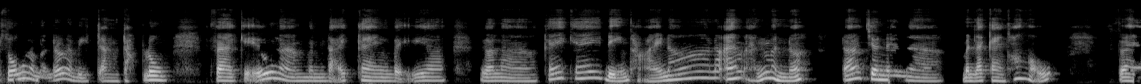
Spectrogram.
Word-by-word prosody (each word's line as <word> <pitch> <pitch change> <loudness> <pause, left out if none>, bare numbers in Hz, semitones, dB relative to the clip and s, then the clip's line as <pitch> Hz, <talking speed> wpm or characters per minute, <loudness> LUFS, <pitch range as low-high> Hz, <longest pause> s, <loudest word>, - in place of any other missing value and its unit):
xuống 225 +6 +3
là 260 - 0
mình 155 -6 -5
rất 225 - +3
là 245 - 0
bị 155 -4 -4
trằn 155 -1 -3
trọc - - -7
luôn 205 -1 +5 0.5
và, 175 -2 +5
kiểu 245 - +3
là, 180 -10 0
mình 165 -1 -3
lại 170 +2 -2
càng 170 -4 +1
bị, - - -2 0.2
à, 175 0 -2 0.4
gọi 165 -2 +1
là, 150 -3 -3
cái 260 +5 0
cái 290 +2 0
điện 160 +1 +4
thoại 150 -5 -3
nó 270 +9 +1
nó 300 - -1
ám 260 +4 +4
ảnh 205 +9 0
mình 210 -12 +3
nữa, 175 +7 +3 0.4
đó 250 +7 +3
cho 240 -4 +6
nên 210 -1 +2
là 160 -3 -4 0.2
mình 160 0 +2
lại 170 +1 +3
càng 170 -2 0
khó 255 - -3
ngủ. 245 +2 -1 0.6
Và 170 - +3
180 Hz, 205 wpm, -23 LUFS, 165-240 Hz, 0.6 s, cho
